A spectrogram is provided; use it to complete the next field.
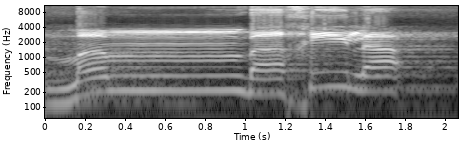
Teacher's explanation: تنوین یا نون ساکن کے بعد با آئے تو نون کو میم سے بدل کر غنہ اور اخفا کے ساتھ پڑھیں گے۔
